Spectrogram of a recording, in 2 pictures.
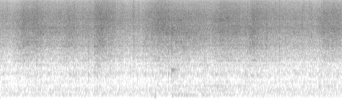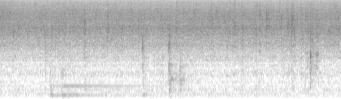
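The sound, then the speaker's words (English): Salt pork browning with onions in a pan gives a steady, loud sizzle and crackle, with a few faint stirring clinks and no talk. “as soon as your salt pork gets a little brown, add those onions, okay? That still needs another minute or so.”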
